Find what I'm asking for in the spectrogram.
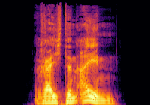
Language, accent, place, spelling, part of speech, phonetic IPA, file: German, Germany, Berlin, reichten ein, verb, [ˌʁaɪ̯çtn̩ ˈaɪ̯n], De-reichten ein.ogg
- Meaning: inflection of einreichen: 1. first/third-person plural preterite 2. first/third-person plural subjunctive II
